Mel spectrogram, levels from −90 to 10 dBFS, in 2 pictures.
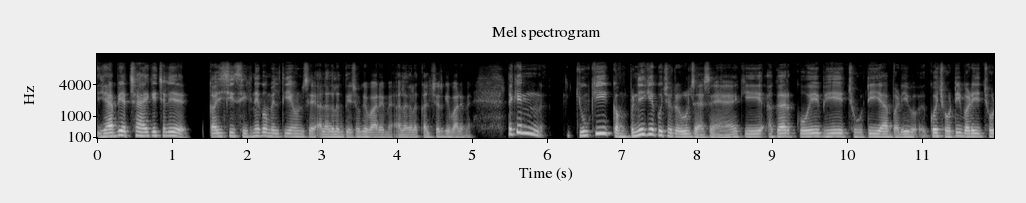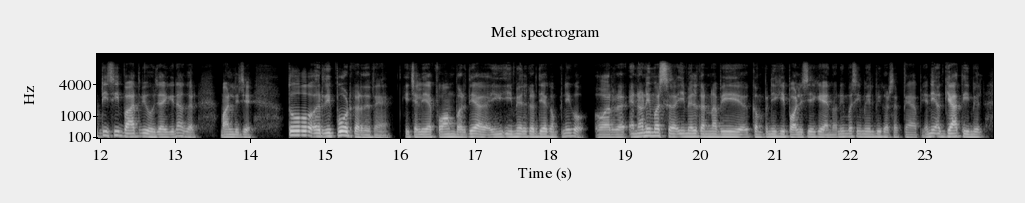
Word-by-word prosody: यह 135 +3 +5
भी 185 +4 +5
अच्छा 175 -1 0
है 155 0 +4
कि 165 +1 0
चलिए, 160 -1 +1 0.3
कई 135 +1 +2
चीज़ 140 +1 -3
सीखने 130 +3 -2
को 155 0 +1
मिलती 135 0 -3
हैं 130 - -1
उनसे 120 -2 -3
अलग-अलग 115 -1 -1
देशों 110 +1 -5
के 115 - 0
बारे 105 -1 -2
में, 105 0 -9
अलग-अलग 100 +1 -5
कल्चर 95 +5 -5
के 120 - -3
बारे 110 -1 -5
में। - - -13 0.5
लेकिन 250 -2 +3 0.5
क्योंकि 180 +11 +4
कंपनी 145 - +3
के 220 0 +4
कुछ 180 -6 0
रूल्स 125 -2 +1
ऐसे 100 +1 -2
हैं 100 +5 -3
कि 120 +1 -2
अगर 135 +4 +2
कोई 130 +2 +2
भी 135 +1 0
छोटी 110 +4 -2
या 115 -1 +3
बड़ी 110 +3 +1
व 105 - -2
अ, - - -12
कोई 145 0 +4
छोटी-बड़ी 130 -1 +1
छोटी-सी 160 +7 -1
बात 130 +1 +1
भी 140 - -2
हो 115 -4 +2
जाएगी 110 0 -1
ना, 145 - -3
अगर 110 -4 -4 0.3
मान 110 0 +1
लीजिए, 105 -1 -3 0.5
तो 185 0 +7 0.3
रिपोर्ट 155 +5 +5
कर 100 - +1
देते 95 -1 -3
हैं 85 -1 -7 0.2
कि 115 - -5
चलिए 110 0 0
फ़ॉर्म 115 +1 +2
भर 110 -1 0
दिया 125 0 +3
अ, - - -2
ई 110 +2 -2
ईमेल 120 0 +1
कर 115 -1 +1
दिया 115 0 +3
कंपनी 115 +5 -4
को 145 - -2 0.2
और 105 +1 -2 0.2
एनोनिमस 150 +3 +2
ईमेल 125 +1 +1
करना 115 -2 +1
भी 115 0 +2 0.3
कंपनी 115 +1 -1
की 115 - +2
पॉलिसी 105 +2 0
है 110 - -1
कि 115 - 0
एनोनिमस 120 +5 -3
ईमेल 115 -1 -2
भी 115 0 -1
कर 105 -3 -3
सकते 100 +1 -10
हैं 100 - -6
आप, 95 - -13
यानी 130 +5 -2
अज्ञात 130 +1 +2
ईमेल। 110 -2 -1
120 Hz, 220 wpm, -22 LUFS, 110-140 Hz, 0.5 s, तो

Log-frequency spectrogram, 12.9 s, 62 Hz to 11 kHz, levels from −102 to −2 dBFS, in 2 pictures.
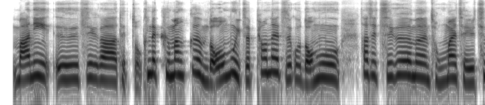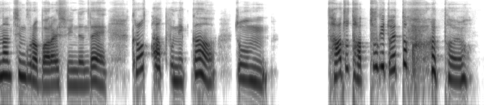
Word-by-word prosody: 많이 235 +3 +3
의지가 220 -1 +2
됐죠. - - -9
근데 290 0 +3
그만큼 280 -2 +1
너무 250 +10 +4
이제 215 -3 -2
편해지고 305 -9 -1
너무 225 +5 +2 0.3
사실 275 -3 -1
지금은 250 -1 +1
정말 215 +4 0
제일 190 -5 -1
친한 270 +5 0
친구라 250 -7 0
말할 175 +1 +1
수 175 - -15
있는데 175 +1 -3 0.3
그렇다 365 - -1
보니까 220 +3 -1 0.3
좀 215 -4 -5 0.8
자주 290 +9 +1
다투기도 415 0 0
했던 380 +6 +2
것 - - -7 0.2
같아요. 225 -9 -1
235 Hz, 285 characters per minute, -18 LUFS, 210-275 Hz, 0.8 s, 너무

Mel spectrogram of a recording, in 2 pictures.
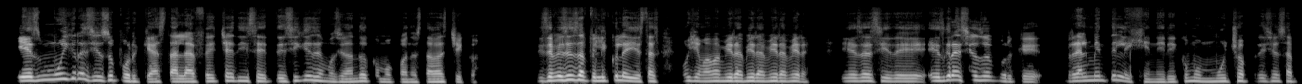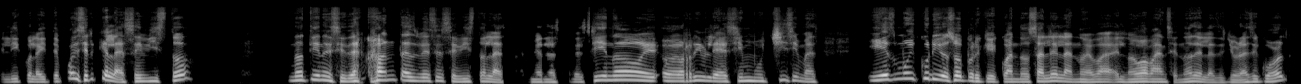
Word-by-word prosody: Y 175 - +7
es 180 +1 +6
muy 235 +5 +1
gracioso 205 -8 0
porque 140 -7 0
hasta 130 +2 +2
la 130 0 +5
fecha 150 +5 -1
dice: 160 -2 -1
"Te 140 +1 -3
sigues 180 +6 -1
emocionando 135 -2 -1
como 125 -4 -8
cuando 115 -1 -4
estabas 125 +2 0
chico". 115 -2 -7 0.6
Dice: 155 +3 +4
"Ves 190 +1 +6
esa 210 -1 +7
película 170 +2 +2
y 155 - +4
estás: 145 +1 +1 0.2
'Oye, 165 -1 -2
mamá, 150 +2 +1
mira, 160 0 +4
mira, 160 -1 +3
mira, 155 0 +2
mira'". 150 -5 0 0.3
Y 150 - -7
es 150 - 0
así 160 -1 0
de 140 -1 -1
Es 170 0 +1
gracioso 200 -2 +2
porque 130 -5 -5 0.3
realmente 180 +5 0
le 175 -8 -2
generé 120 0 -6
como 155 +4 -3
mucho 140 +3 -2
aprecio 150 0 -7
a - - -3
esa 145 0 -3
película 125 +1 -6
y - - -3
te 140 +4 -6
puedo 270 - -3
decir 230 -1 +1
que 215 - +2
las 115 -10 +1
he 145 - +2
visto, 185 - -1 0.9
no 190 +2 +1
tienes 195 -5 +1
idea 145 0 +4
cuántas 200 -3 +3
veces 160 0 -4
he 135 - 0
visto 130 +2 -4
las 110 -7 0 0.2
primeras 110 -1 -6
3 115 0 -11
Sí, 195 +2 +2
no, 205 -1 +4
eh, 170 -2 +3
horrible, 160 -1 +1
así 140 +4 -3
muchísimas. 165 -3 -2 0.5
Y 190 +2 +2
es 220 +1 +5
muy 270 +1 -1
curioso 205 -7 +3
porque 140 -6 -2
cuando 125 0 -2
sale 145 +5 +1
la 135 -4 0
nueva, 120 0 -3
el 120 0 -5
nuevo 120 +3 -1
avance, 125 -4 -2
¿no?, 120 +4 -4
de 135 -2 -1
las 105 -2 -5
de 100 - -12
"Jurassic 105 +4 -4
World", 160 +9 -2
150 Hz, 200 wpm, -23 LUFS, 130-180 Hz, 0.9 s, Y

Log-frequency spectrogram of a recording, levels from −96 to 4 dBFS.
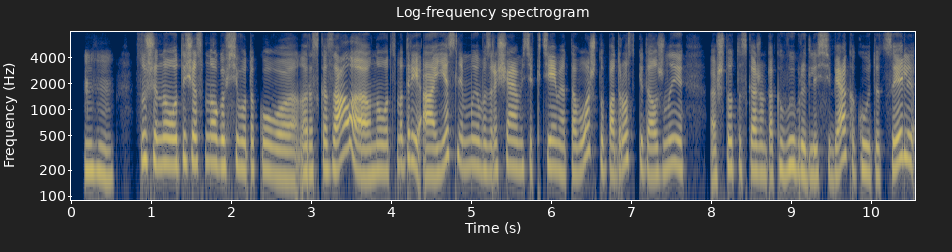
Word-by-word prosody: Мгм. 195 -4 -4 0.3
Слушай, 255 -1 +1
но 230 0 +4
ты 255 - -2
щас 245 0 +2
много 235 -2 +2
всего 220 -2 -1
такого 185 -6 -1
рассказала. 200 -2 +5
Ну 195 +1 -3
вот 195 - -3
смотри, 230 0 0
а 180 0 +5
если 255 +6 -1
мы 220 0 -4
возвращаемся 205 +1 -1
к - - -14
теме 210 -4 +1
того, 190 - -1
что 220 - -5
подростки 215 +5 -2
должны, 205 +4 -2 0.3
э, 170 -1 -4
что-то, 215 +3 -2
скажем 195 -2 -2
так, 180 +3 -5
выбрать 200 -3 -1
для 175 0 -3
себя, 190 +9 +1
какую-то 190 - -4
цель, 240 +7 +1
205 Hz, 175 wpm, -23 LUFS, 190-230 Hz, 0.3 s, рассказала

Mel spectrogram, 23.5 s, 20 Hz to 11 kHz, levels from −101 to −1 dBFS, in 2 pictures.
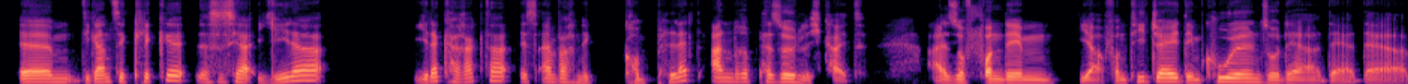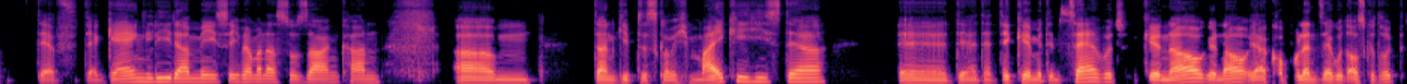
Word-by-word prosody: ähm, 130 +3 +2
die - - -8
ganze 140 +2 +1
Clique 185 +5 -1
das 130 - -5
ist 135 - -2
ja 135 -2 +3
jeder 175 - +1 0.7
jeder 155 +6 -1
Charakter 145 +5 -3
ist - - -8
einfach 135 -2 -2
'ne 110 -1 -9 0.2
komplett 135 - -4
andere 145 0 +1
Persönlichkeit. 135 -5 -3 0.5
Also 120 +1 -1
von 120 0 +2
dem, 110 -3 0 0.2
ja, - - -2
von 105 0 -7
T. 155 - -5
J., 150 -1 +5
dem 110 -2 -2
Coolen, 140 -3 +2
so 110 -2 -2
der 100 -2 -4
der - - -6
der - - -6 0.3
der - - -1
f - - -16
der 100 - -5
Gangleader 140 +4 +2
mäßig, 130 0 -2
wenn 130 -1 +1
man 130 0 -1
das 125 0 -1
so 125 - -5
sagen 120 0 +1
kann. 120 0 -3 0.6
Ähm, 110 -1 +1 0.5
dann 115 -2 +3
gibt 120 0 -6
es, 110 - -3
glaub 105 -2 -1
ich 105 - -7
Mikey 110 +9 +3
hieß 145 -1 -4
der, 145 0 +3 0.6
äh, 105 -1 0
der 105 - -3
der 110 - -6
Dicke 120 +1 +2
mit 110 - -3
dem 110 - -5
Sandwich. 145 +4 +3
Genau, 115 +7 +7
genau. 120 +4 +4
Ja, 115 0 +3
korpulent- 115 +1 +2
sehr 120 -1 +4
gut 120 - 0
ausgedrückt. 125 +1 -2
125 Hz, 160 wpm, -28 LUFS, 110-140 Hz, 0.7 s, Genau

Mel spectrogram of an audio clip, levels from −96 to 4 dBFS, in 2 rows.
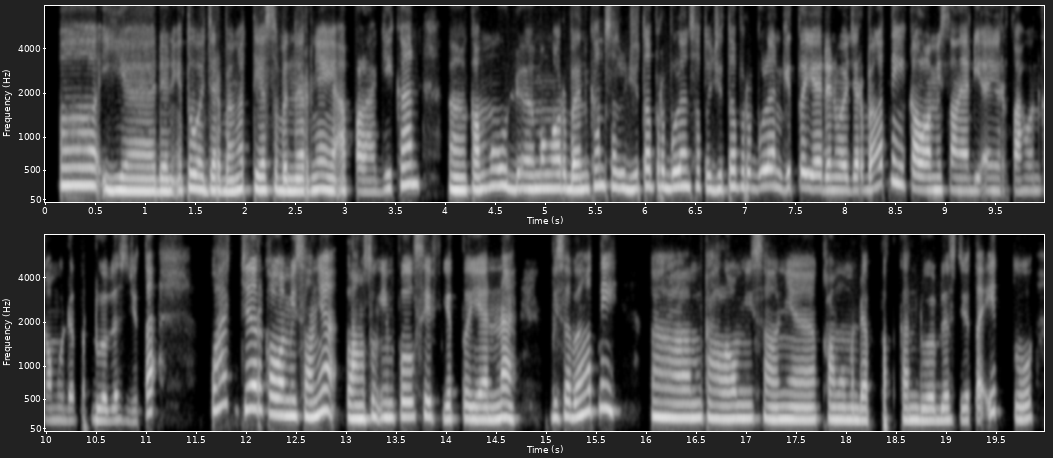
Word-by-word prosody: Oh, 270 0 +4
iya 185 -2 +4
dan 180 -1 +3
itu 195 +5 -3
wajar 195 -1 +2
banget 180 +4 +2
ya 205 - +4
sebenarnya 195 0 +2
ya. - - -3
Apalagi 180 +1 -5
kan, 280 +4 -1 0.2
eee, 200 -3 +4
kamu 235 +5 +1
udah 220 +1 -1
mengorbankan 220 +3 +2
Rp1.000.000 230 +1 -1
per 255 - -3
bulan 245 +1 +2
Rp1.000.000 210 0 -3
per 240 -1 -4
bulan 245 +1 -2
gitu 235 +1 -3
ya 215 -1 0
dan 200 -1 -3
wajar 195 0 -2
banget 225 +9 -4
nih 315 -4 -1
kalau 200 -3 +1
misalnya 200 -1 -3
di 190 +1 -8
akhir 190 +1 -10
tahun 190 +1 -8
kamu 180 0 -11
dapet 180 - -15
Rp12.000.000, 175 - -5 0.6
wajar 355 -2 0
kalau 265 -5 +2
misalnya 245 +5 +3
langsung 205 +1 +2
impulsif 230 +1 -1
gitu 200 -1 -4
ya. 190 0 +2
Nah, 200 +1 +2 0.3
bisa 220 +1 -1
banget 295 +8 +1
nih, 360 -3 0 0.4
mmm, 220 -1 +3
kalau 205 -2 +1
misalnya 195 -2 +1
kamu 190 -2 0
mendapatkan 185 +1 -4
Rp12.000.000 180 0 -3
itu 255 -10 -6
210 Hz, 160 wpm, -17 LUFS, 190-235 Hz, 0.6 s, Oh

